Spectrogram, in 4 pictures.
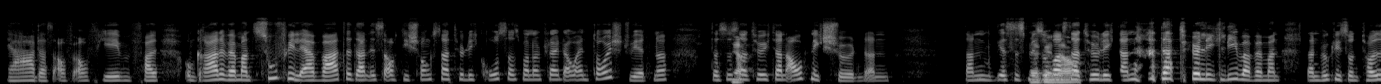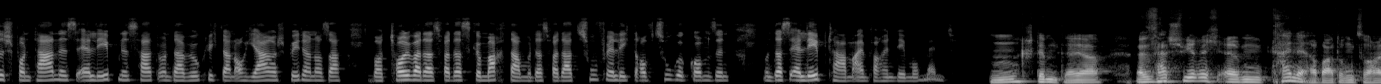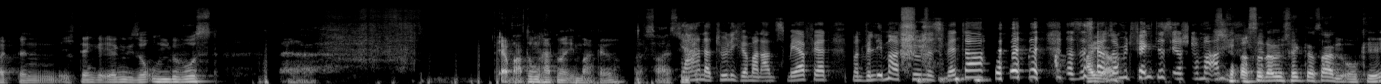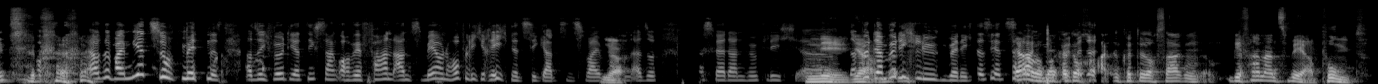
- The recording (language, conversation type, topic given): German, unstructured, Was war dein spannendster Moment auf einer Reise?
- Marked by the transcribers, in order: chuckle; laughing while speaking: "natürlich"; tapping; static; other background noise; exhale; unintelligible speech; chuckle; laugh; laughing while speaking: "ja"; laughing while speaking: "zumindest"; laugh; laughing while speaking: "jetzt sagen würde"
